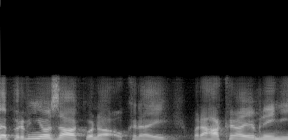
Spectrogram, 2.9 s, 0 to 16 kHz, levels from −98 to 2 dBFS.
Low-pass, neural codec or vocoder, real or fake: 7.2 kHz; codec, 16 kHz, about 1 kbps, DyCAST, with the encoder's durations; fake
